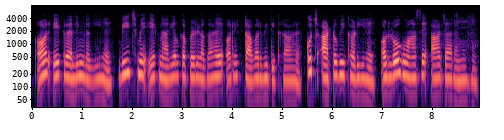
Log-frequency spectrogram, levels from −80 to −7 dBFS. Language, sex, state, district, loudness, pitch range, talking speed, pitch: Hindi, female, Jharkhand, Jamtara, -28 LUFS, 150-180 Hz, 220 wpm, 165 Hz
